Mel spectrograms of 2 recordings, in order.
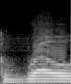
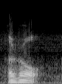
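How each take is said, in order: First: The O vowel is drawn out and glides. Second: The O vowel is cut off short. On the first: The speaker calls it wrong. "is kind of more of a drawn out O sound at the end" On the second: The speaker calls it right. "cut it off before before it gets too too far"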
